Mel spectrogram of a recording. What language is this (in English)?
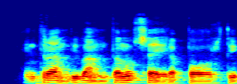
Italian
